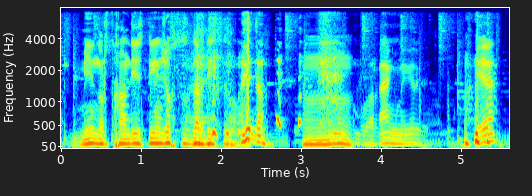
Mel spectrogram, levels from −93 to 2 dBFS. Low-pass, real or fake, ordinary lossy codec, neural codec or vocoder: 7.2 kHz; real; none; none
